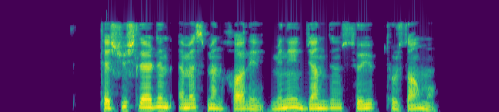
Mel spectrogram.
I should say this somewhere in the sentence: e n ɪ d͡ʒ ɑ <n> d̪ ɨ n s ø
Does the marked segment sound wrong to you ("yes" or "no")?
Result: no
